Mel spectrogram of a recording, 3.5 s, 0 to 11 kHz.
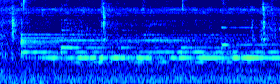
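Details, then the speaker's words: PS Vita Slim 2000 after replacing dry-rotted speakers: startup chime plays as clear, steady tones with no crackle or buzz; repaired speakers working normally. "And you can already hear it's much better. No crackling."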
